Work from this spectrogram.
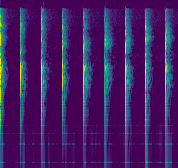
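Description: Single pair of hands clapping nine times in a slow, evenly spaced rhythm, each clap sharp and close with silence between.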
